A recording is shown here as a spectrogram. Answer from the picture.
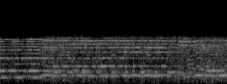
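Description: Recorded music with held notes, played from a record on a Philips AG9102 record player through the loudspeaker of a 1930s Philips Symphonie 750 A tube radio.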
